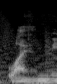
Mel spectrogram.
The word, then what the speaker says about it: Lion: How do you say Lion? Leon. – Lion. – Lion. Yes. You never know if French stuff sneaks into English. I get so confused. So G-A-B-R-I-E-L-L-E.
